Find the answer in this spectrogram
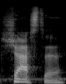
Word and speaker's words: Shasta: It's his pot smoking detective, and Shanta is her name. Shanta is the chick who he's been trying to. This girl? Yeah. You mean Shasta? Shasta.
